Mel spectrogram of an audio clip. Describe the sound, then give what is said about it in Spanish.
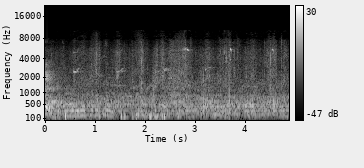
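Scattered short, high squeaks of float bearers' sneakers on the hard tiled floor of a parish church as they, in white trousers, begin to walk very slowly, coming irregularly over a dense indoor murmur of a crowd and shuffling movement. “Escucháis ese rechinar de las zapatillas con el embaldosado de la parroquia.”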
